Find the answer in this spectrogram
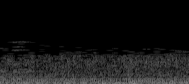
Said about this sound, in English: Well, here comes the professor's car. See the fox tail hanging from the radio antenna?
